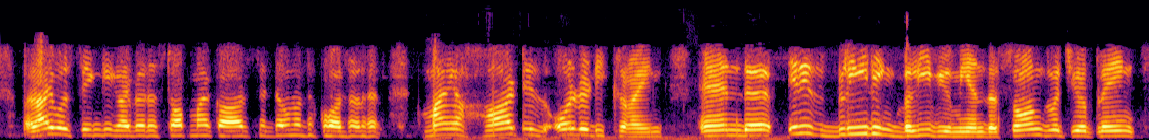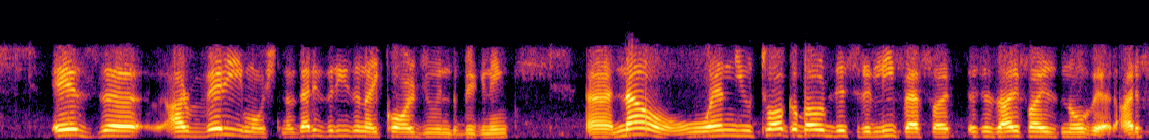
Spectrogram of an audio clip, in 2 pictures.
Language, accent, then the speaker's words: English; Pakistan; now in Canada; I am from Pakistani region.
